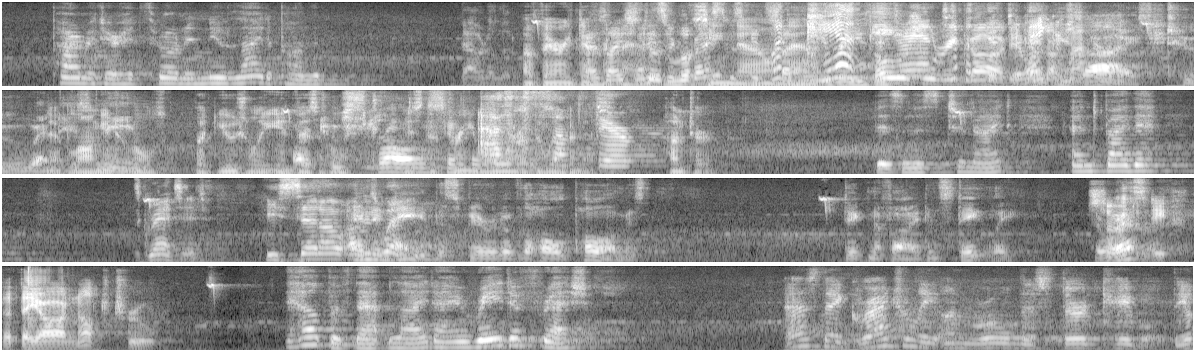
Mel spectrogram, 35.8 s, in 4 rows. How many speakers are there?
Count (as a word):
eight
